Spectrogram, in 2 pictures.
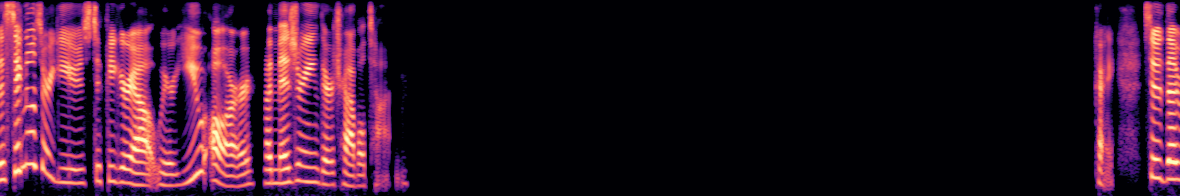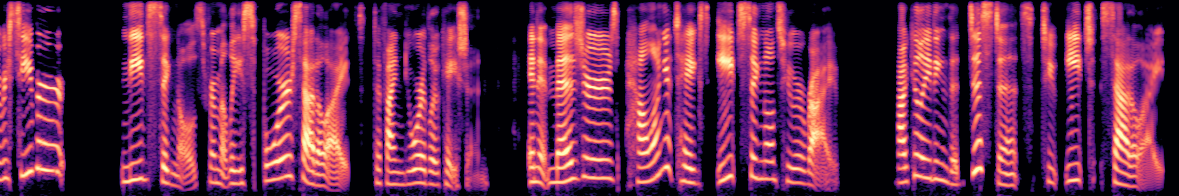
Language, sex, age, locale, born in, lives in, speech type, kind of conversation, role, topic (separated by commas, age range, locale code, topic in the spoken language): English, female, 45-49, en-US, United States, United States, read, expert-assistant, expert, How does a GPS work to help with navigation?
